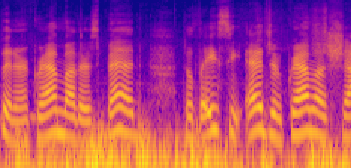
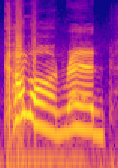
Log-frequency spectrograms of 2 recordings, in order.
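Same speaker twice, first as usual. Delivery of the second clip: louder urgent call; 4 semitones higher, 10 dB louder, slower than usual. Acted. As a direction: call her to follow. Grandma calls the girl.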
